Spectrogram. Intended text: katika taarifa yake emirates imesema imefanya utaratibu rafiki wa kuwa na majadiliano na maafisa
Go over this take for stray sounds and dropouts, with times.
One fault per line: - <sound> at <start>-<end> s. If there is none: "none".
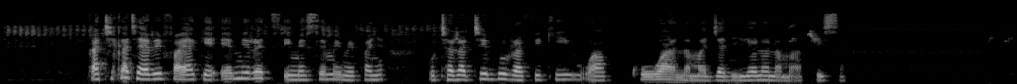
none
